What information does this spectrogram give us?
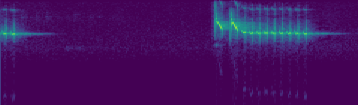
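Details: Eurasian blue tit giving a high, bright phrase: two sharp starting notes, then a fast repeated trill on a steady pitch for about a second, preceded by the tail of an earlier trill.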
